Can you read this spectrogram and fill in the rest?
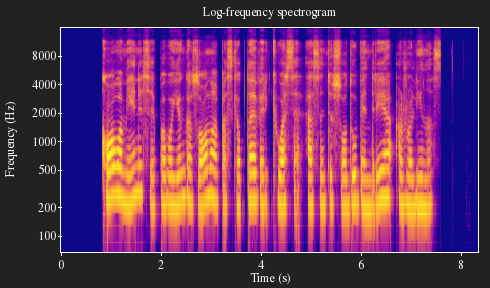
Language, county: Lithuanian, Kaunas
